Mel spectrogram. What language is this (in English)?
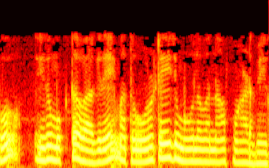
Kannada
